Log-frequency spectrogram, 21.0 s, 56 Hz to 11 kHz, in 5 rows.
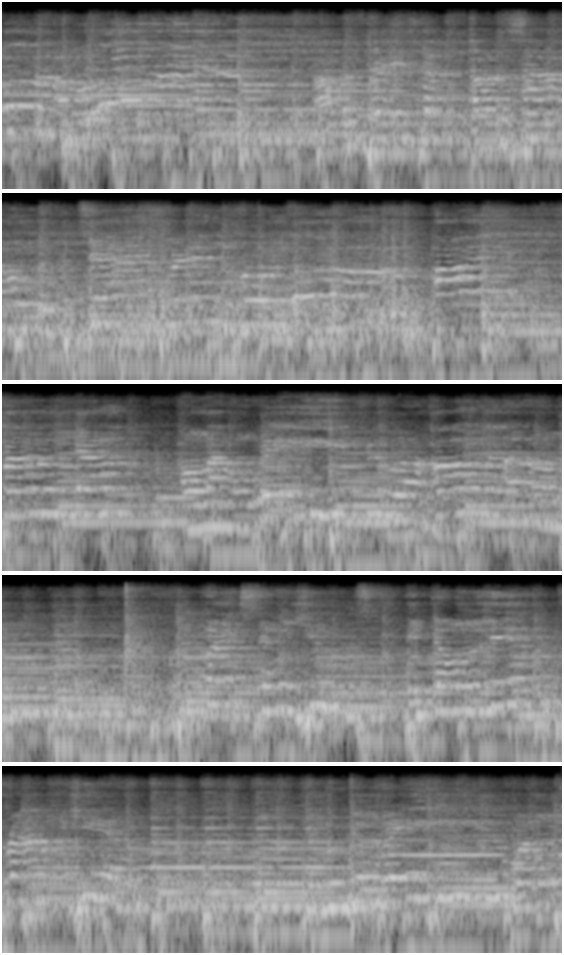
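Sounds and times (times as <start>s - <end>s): man singing in deep baritone: 0.0s - 13.1s, 13.9s - 18.4s, 19.0s - 21.0s
jazz band accompaniment: 0.0s - 21.0s
plucked double bass: 0.0s - 21.0s.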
